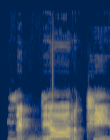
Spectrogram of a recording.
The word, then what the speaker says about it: विद्यार्थी: र का उच्चारण, तो र का उच्चारण विद्यार, विद्यार यहाँ पर या के बाद है तो हमेशा ये अपने आगे वाले के सिर पर जाकर बैठ जाता है, तो विद्यार्थी।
